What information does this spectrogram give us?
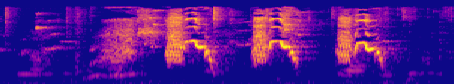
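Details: Nias hill myna, recorded as a tutor for other mynas: a faint low rising note leads into three loud, raspy squawks, each with a brief clear whistle, about half a second apart.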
